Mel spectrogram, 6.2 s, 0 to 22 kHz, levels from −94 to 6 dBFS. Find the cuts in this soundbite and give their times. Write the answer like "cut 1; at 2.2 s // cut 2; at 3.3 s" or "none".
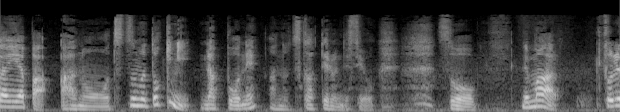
cut 1; at 4.0 s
